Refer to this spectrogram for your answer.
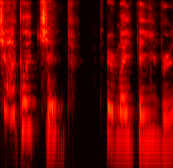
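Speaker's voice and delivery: acted thrilled, delighted, excited exclamation. Imitating the movie's Santa seeing the cookies: imitating excited Santa. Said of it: "He gets all excited".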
